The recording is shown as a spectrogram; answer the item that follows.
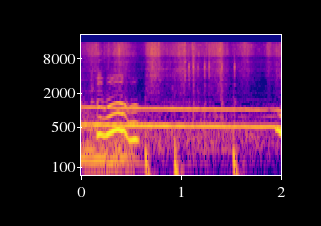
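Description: A long eerie howl-like call, holding one steady pitch after a slight rise at its start and stopping abruptly near the end. A character's voice briefly cuts in over it.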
